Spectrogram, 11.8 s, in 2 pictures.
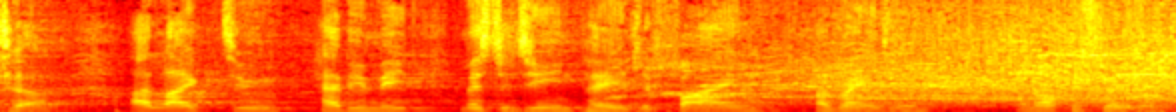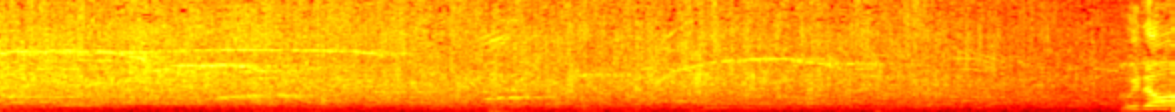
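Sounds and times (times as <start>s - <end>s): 
speech: 0.0s - 6.1s, 11.5s - 11.7s
whistles and cheers: 3.3s - 11.7s
audience applause: 3.9s - 11.7s.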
